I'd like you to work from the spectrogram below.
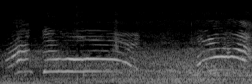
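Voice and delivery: slow, loud, high call. Real, not acted. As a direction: draw it out to the driver. Calling to trucker, slow.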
